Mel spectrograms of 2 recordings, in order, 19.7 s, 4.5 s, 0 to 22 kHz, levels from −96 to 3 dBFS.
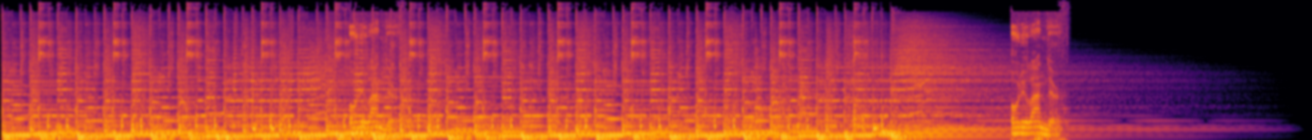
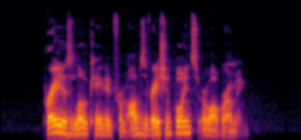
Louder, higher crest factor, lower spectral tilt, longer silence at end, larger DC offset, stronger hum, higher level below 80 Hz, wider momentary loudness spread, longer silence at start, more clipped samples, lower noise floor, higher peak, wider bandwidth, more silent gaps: first, -16 LUFS vs -20 LUFS; about the same, 16 dB vs 18 dB; about the same, -5 dB/octave vs -6 dB/octave; first, 3.45 s vs 0.95 s; neither; neither; first, -22 dBFS vs -62 dBFS; second, 4 LU vs 11 LU; second, 0 s vs 0.7 s; neither; second, -73 dBFS vs -81 dBFS; about the same, 0 dBFS vs -2 dBFS; first, over 20 kHz vs 15.5 kHz; neither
